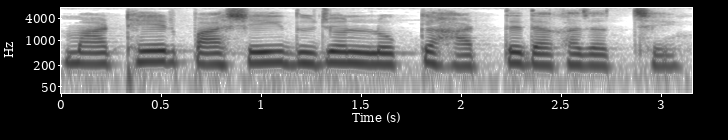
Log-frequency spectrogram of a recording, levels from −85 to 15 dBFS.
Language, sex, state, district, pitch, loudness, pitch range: Bengali, female, West Bengal, Cooch Behar, 220 Hz, -14 LUFS, 205-230 Hz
